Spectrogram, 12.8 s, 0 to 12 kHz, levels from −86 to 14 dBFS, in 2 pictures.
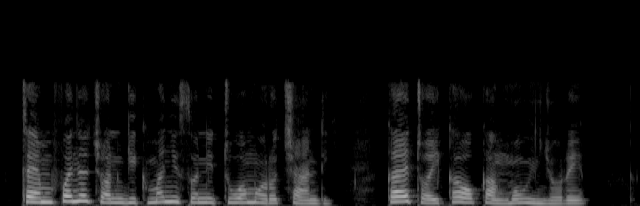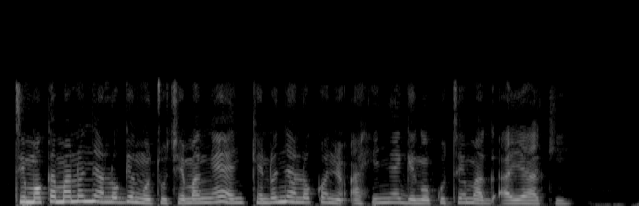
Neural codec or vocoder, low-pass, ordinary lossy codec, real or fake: none; 7.2 kHz; MP3, 48 kbps; real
